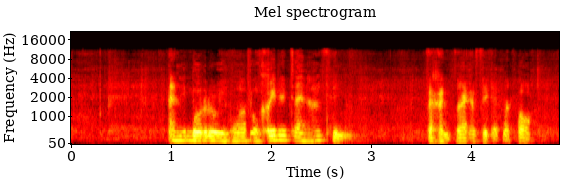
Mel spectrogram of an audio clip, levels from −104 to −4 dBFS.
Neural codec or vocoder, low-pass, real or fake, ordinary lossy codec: codec, 24 kHz, 1.5 kbps, HILCodec; none; fake; none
